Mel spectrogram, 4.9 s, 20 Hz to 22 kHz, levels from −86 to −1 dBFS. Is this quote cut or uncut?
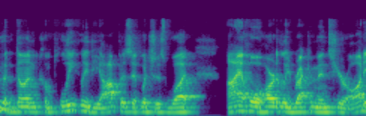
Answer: uncut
